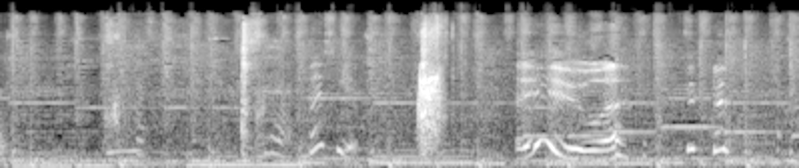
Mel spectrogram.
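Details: Young child just able to sit up: a small, sharp single sneeze amid adult chatter and background music; sneezing.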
